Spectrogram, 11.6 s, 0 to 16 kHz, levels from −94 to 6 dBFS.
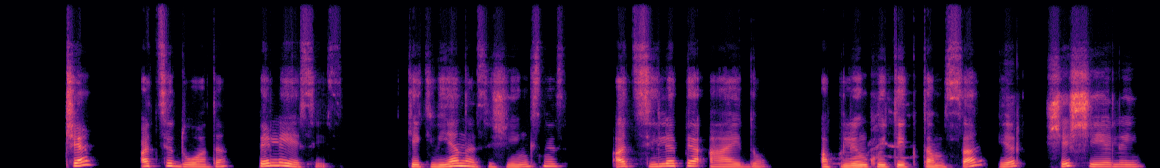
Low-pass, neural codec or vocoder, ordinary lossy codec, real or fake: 14.4 kHz; none; Opus, 32 kbps; real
